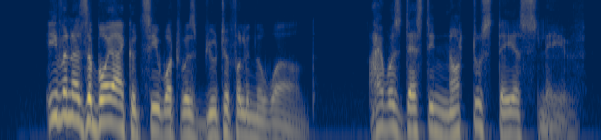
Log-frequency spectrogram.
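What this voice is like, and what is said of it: East Indian accent narration. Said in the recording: “John Lee captures this imperfect world, astounding listeners with his East Indian accent”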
